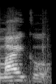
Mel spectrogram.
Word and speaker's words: Mickael: It's Mickael. Okay, Mickael.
